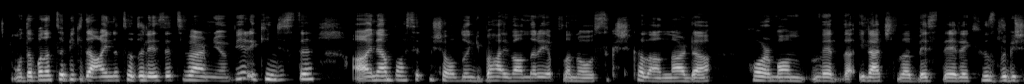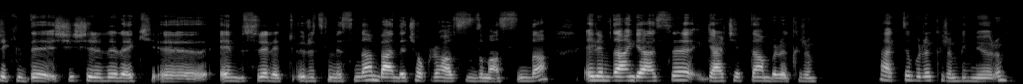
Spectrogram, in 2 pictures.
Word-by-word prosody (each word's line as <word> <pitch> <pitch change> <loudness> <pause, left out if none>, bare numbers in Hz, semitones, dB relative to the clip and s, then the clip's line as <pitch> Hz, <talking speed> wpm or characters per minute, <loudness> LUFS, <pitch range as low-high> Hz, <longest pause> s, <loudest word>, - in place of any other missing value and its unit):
O 170 - -6
da 185 - +4
bana 205 +1 +5
tabii 225 +1 +3
ki 230 -1 -11
de 195 - +7
aynı 185 +2 +1
tadı 390 - +2
lezzeti 375 - +2
vermiyor 175 -5 +1
1. 270 +3 -3
2'ncisi 220 -1 -2
de 245 0 +4 0.4
aynen 195 +2 +4
bahsetmiş 205 +1 -7
olduğun 170 -1 -2
gibi 165 - -3
hayvanlara 165 -1 -1
yapılan 165 -1 -4
o 150 -1 -2
sıkışık 155 +6 -11
alanlarda 155 -1 +2 0.4
hormon 170 -3 +1
ve 170 -1 -1
da - - -1
ilaçla 165 -3 +1
besleyerek, 165 0 +1
hızlı 190 -1 -1
bir - - +1
şekilde 170 -3 0
şişirilerek, 165 -3 0
eee, 140 - -3
endüstriyel 165 +1 0
et 150 0 -2
üretilmesinden 170 +3 -2
ben 165 -2 +8
de 165 - +3
çok 170 0 -4
rahatsızım 155 -1 -2
aslında. 160 +6 -3 0.3
Elimden 185 -1 +5
gelse 180 +3 +2
gerçekten 165 0 -1
bırakırım. 155 -1 -3 0.6
Belki 190 -2 -2
de 205 -1 -4
bırakırım, 180 -3 -5
bilmiyorum. 160 +4 -4
170 Hz, 140 wpm, -25 LUFS, 160-190 Hz, 0.6 s, ben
